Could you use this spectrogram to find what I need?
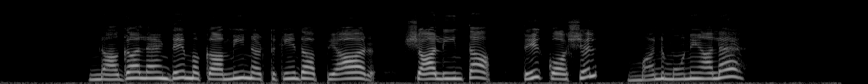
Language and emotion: Dogri, surprised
